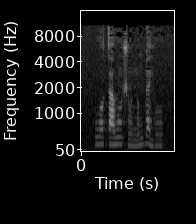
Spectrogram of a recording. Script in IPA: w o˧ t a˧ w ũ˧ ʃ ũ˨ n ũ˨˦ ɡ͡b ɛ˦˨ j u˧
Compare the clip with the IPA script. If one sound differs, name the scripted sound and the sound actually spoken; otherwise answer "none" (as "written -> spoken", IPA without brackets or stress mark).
none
